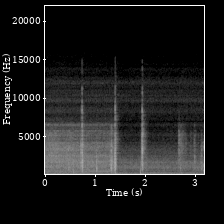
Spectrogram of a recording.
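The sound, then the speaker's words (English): A cassette tape being flipped over gives a few sharp plastic clicks and clacks, irregularly spaced over a steady background hiss. “I had to flip the tape over, and this is the last poem on this time”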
